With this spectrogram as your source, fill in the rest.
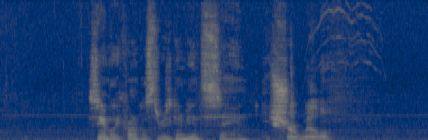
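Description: A man speaks casually nearby.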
